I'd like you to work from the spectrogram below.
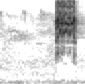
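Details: Cinnamon green-cheeked conure singing: a single short, harsh, broadband squawk lasting about a quarter second, set against near silence.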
